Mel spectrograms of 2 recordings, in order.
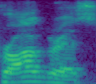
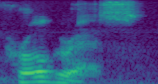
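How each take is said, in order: First: It is said with an American pronunciation. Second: It is said with a Canadian or British pronunciation. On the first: "the word progress down here" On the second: "is pronounced progress up in Canada and in UK"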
